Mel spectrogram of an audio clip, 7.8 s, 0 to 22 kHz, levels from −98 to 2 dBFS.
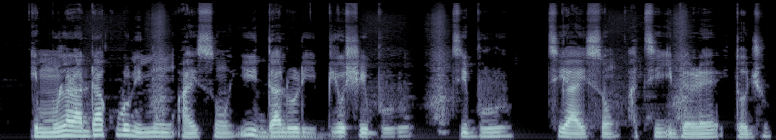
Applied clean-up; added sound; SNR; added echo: classical method spectral subtraction.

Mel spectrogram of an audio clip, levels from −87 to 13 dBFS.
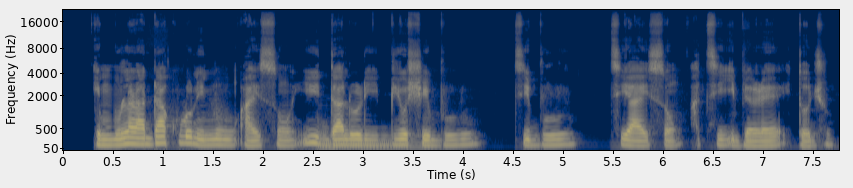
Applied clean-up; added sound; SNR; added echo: neural mask model DeepFilterNet 3.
